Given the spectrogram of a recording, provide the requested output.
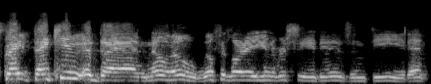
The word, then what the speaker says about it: Wilfrid Laurier: canada and i hope i didn't butcher the pronunciation of your institution great that's great thank you no no wilfred laurier university it is indeed and you know i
